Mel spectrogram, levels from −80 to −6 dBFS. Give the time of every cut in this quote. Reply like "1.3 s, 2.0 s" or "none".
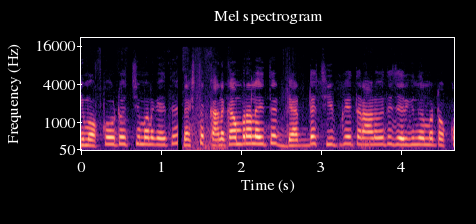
1.2 s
